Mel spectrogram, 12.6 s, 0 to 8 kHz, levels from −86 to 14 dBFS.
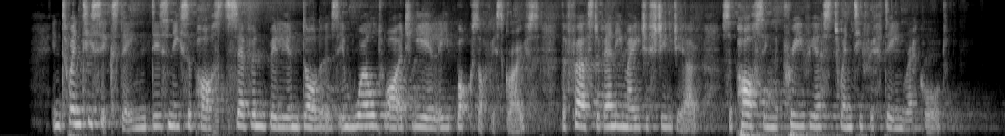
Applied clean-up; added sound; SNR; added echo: neural separator model SepFormer DNS4.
